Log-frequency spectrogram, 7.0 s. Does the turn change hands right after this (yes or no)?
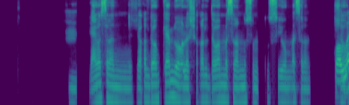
yes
